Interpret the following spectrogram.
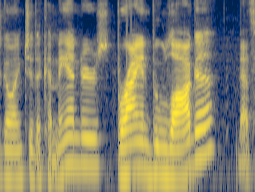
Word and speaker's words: Bulaga: and anthony hitchens going to the commanders brian bulaga that's how you say his name went to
